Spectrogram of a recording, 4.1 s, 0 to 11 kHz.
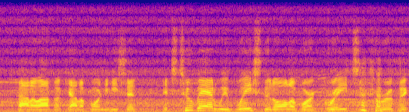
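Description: Speech only: a man talking at a lower level than the hosts, most likely the 1980 TV broadcast's play-by-play announcer under the game footage.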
